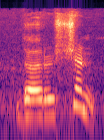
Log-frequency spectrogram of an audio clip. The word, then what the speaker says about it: दर्शन: यहाँ पर आप पाएंगे, आप भली भांति इसको समझ पाएंगे कि जो र का यहाँ उच्चारण है वह आधा है और श का उच्चारण पूरा है। तो यहाँ पर जो र है रेफ के रूप में लगा हुआ है वह जो है स्वर रहित है, और जिस वर्ण के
